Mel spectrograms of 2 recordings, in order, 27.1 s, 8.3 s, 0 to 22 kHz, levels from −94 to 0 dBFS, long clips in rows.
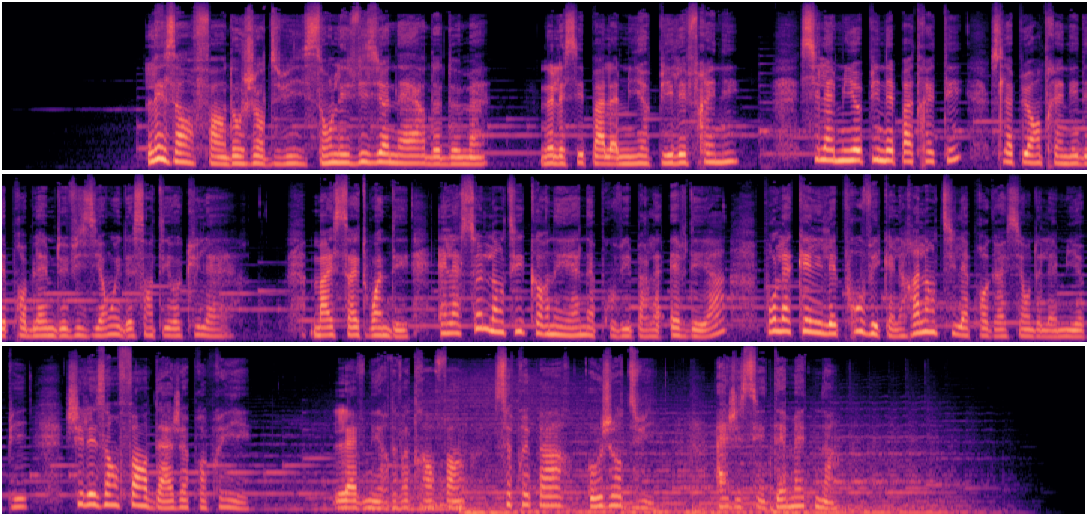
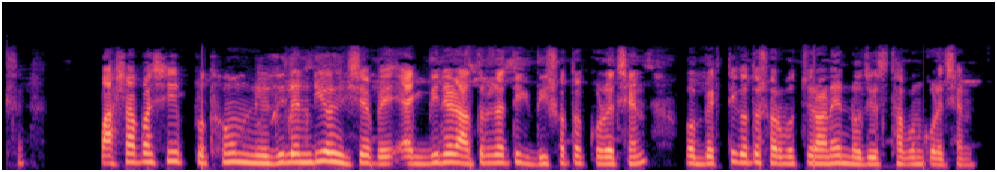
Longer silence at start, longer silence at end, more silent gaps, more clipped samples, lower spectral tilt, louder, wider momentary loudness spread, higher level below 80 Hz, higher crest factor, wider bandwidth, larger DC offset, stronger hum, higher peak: first, 1.1 s vs 0.05 s; first, 0.85 s vs 0.15 s; second, none vs 0.38-0.51 s, 0.58-0.82 s, 1.56-1.60 s, 5.63-5.69 s; neither; about the same, -5 dB/octave vs -5.5 dB/octave; second, -23 LUFS vs -20 LUFS; first, 13 LU vs 7 LU; first, -42 dBFS vs -56 dBFS; about the same, 20 dB vs 18 dB; first, over 20 kHz vs 7.6 kHz; neither; neither; about the same, -4 dBFS vs -2 dBFS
